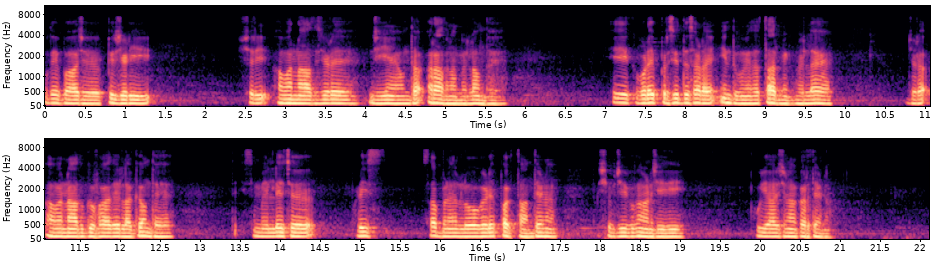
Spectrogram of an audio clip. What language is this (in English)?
Dogri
